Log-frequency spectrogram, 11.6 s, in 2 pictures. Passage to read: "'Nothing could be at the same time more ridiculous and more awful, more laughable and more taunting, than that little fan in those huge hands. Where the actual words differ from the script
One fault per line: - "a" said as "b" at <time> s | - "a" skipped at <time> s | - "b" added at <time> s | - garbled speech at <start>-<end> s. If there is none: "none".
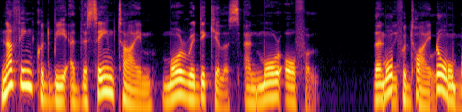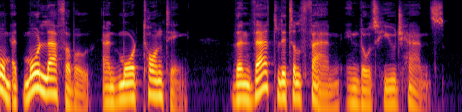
- garbled speech at 4.7-6.0 s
